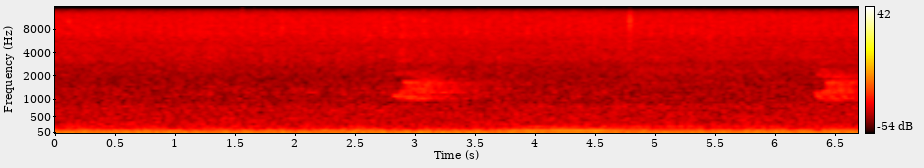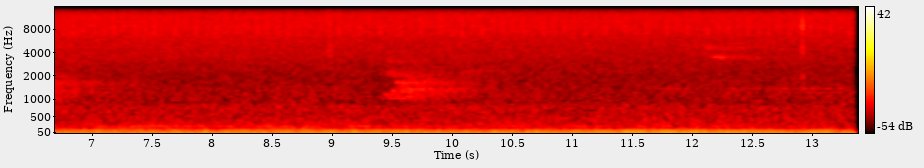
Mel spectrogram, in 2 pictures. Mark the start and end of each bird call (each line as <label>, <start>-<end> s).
Red-bellied Woodpecker (Melanerpes carolinus), 2.7-3.6 s
Red-bellied Woodpecker (Melanerpes carolinus), 6.2-10.5 s
unidentified bird, 12.0-12.4 s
